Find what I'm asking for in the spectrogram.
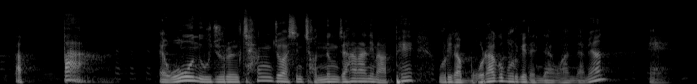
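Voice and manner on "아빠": put-on high, short-tongued, lisping childish whine in baby talk. Showing how daughters ask for pocket money: imitating a daughter's lisping baby talk. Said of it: "제가 하니까 좀 끔찍하네요".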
